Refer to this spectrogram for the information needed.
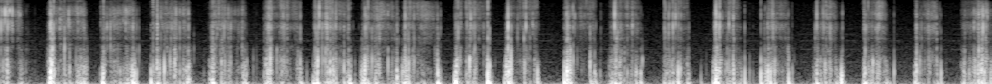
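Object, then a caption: Plastic cling film stretched over a microphone grille. A thin paintbrush brushes a white dome microphone whose grille is covered with clear cling film. Repeated quick strokes, separated by brief gaps, make close, crinkly scratching and rustling with a strong low rumble beneath and only faint brightness. Each stroke stops dry with almost no ring.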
